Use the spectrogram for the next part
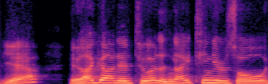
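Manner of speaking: put-on a light take on the old salesman's way of talking. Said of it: "kinda talk to you, Chris, how he talked".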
